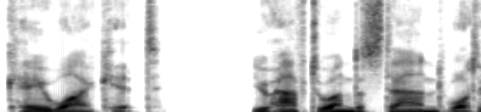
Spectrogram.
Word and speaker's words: Kykuit: To understand Kykuit, pronounced Kykuit, you have to understand what it was never meant to be.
